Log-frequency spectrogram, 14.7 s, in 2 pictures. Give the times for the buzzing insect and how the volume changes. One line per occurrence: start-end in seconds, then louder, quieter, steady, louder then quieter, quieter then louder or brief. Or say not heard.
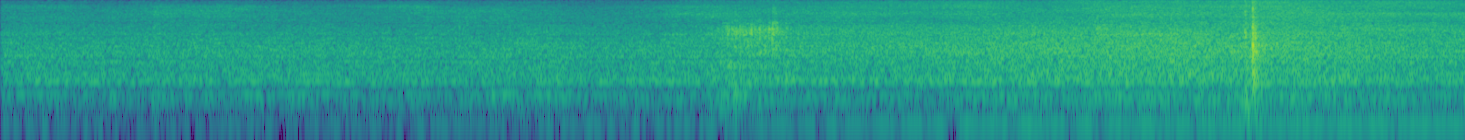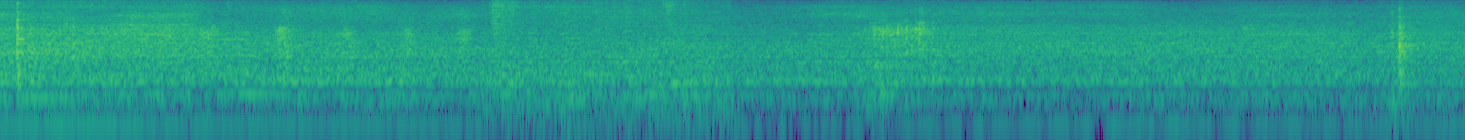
0.0-14.6 louder then quieter.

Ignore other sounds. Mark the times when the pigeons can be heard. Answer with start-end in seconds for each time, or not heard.
9.7-11.0.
